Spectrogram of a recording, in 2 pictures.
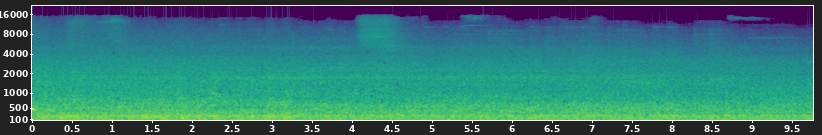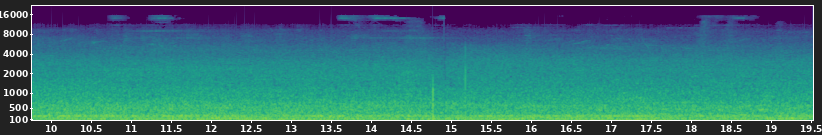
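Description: Electric commuter train running along the station track: a steady rumble of wheels on rails with a constant motor hum, a little louder for the first few seconds and then easing.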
